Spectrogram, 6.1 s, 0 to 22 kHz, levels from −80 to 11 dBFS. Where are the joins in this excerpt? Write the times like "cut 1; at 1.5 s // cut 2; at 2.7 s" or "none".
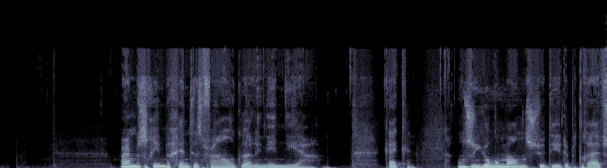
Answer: none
